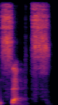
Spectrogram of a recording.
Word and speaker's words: sects: I pronounce the T in sects.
